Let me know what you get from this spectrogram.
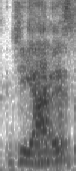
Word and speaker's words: Giannis: Giannis.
